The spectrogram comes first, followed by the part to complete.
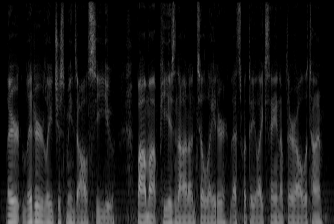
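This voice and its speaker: A man with an American accent speaks in a very deep, low pitch at a moderate pace. His intonation is monotone and flat, with music in the background. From Minnesota, Fond du Lac reservation. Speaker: Ojibwe spiritual advisor. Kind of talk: podcast interview. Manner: casual, conversational.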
